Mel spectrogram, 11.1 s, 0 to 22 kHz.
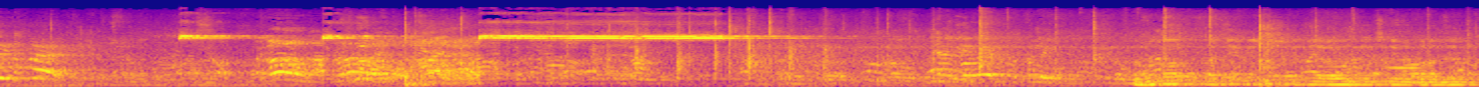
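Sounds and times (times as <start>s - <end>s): voices calling out: 0.0s - 8.5s
referee's whistle blasts: 1.3s - 6.2s.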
